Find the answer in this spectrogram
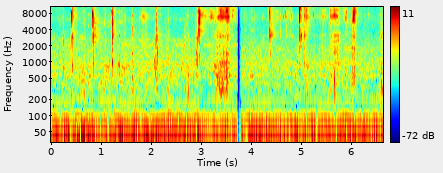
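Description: Close-miked chewing and biting of food, with many short wet clicks and crunches.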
